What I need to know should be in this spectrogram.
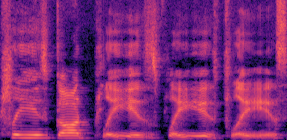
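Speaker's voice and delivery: put-on tearful, desperate, hard pleading. Retelling own past prayers in difficult times: imitating own past pleading. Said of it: "begging for things to stop and end".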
